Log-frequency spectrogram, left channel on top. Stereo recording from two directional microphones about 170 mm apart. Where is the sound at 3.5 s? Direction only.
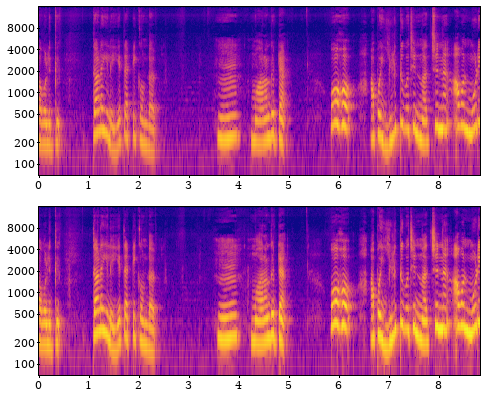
10° right (ahead or behind).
